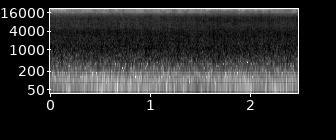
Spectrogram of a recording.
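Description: A river stream on the West Dart flowing into a pool, a steady, even rushing of water with no breaks, close and moderately loud.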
